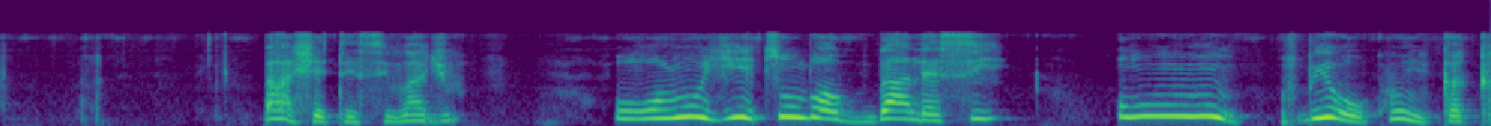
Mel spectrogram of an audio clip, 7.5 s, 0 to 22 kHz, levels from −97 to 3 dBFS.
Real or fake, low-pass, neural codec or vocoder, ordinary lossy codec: fake; 7.2 kHz; codec, 16 kHz, 2 kbps, FunCodec, trained on LibriTTS, 25 frames a second; none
